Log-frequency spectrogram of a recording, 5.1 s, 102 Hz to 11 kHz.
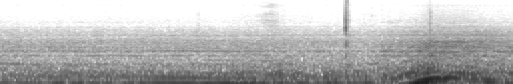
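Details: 2006 BMW 325i N52 six-cylinder: low, uneven idle rumble surges and dips before a short rev; rough idle, cause unknown.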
